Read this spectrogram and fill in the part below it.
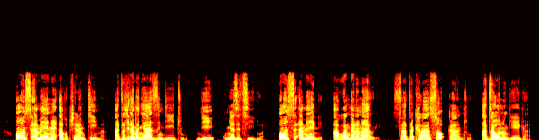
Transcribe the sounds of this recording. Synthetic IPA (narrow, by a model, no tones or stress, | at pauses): ɔnsɛamɛnɛʔakupʰjɛlam̩tima̰ | ad͡zat͡ʃitamaɲazinditʰu | ndikuɲazit͡sʰḭːɗwa̰ | ɔnsɛʔamɛnɛ̰ | akukaŋɡananawɛ̰ | sad͡zakʰalansɔka̰ntʰu | ad͡zawɔnɔŋɡɛːka̰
